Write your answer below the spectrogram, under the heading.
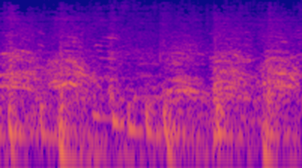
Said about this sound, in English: You see the flags up, folks screaming and yelling on one side and then screaming another on another side.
